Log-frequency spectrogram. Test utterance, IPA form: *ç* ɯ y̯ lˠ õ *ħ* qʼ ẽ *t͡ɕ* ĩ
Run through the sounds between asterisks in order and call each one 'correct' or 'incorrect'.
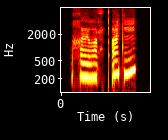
incorrect, correct, incorrect

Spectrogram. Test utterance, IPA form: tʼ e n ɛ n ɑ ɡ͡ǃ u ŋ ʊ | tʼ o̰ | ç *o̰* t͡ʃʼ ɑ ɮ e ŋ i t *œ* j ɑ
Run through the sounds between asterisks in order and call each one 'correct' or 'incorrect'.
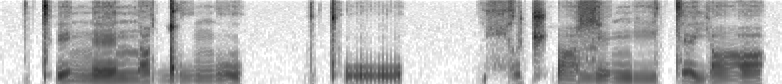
incorrect, incorrect

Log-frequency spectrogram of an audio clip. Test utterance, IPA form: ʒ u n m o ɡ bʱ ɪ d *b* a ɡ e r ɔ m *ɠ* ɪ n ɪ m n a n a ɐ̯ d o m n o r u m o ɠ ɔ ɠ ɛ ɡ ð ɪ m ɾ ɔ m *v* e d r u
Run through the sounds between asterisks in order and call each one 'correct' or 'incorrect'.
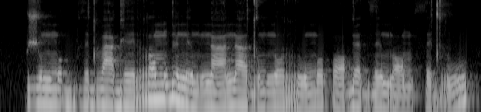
incorrect, correct, incorrect

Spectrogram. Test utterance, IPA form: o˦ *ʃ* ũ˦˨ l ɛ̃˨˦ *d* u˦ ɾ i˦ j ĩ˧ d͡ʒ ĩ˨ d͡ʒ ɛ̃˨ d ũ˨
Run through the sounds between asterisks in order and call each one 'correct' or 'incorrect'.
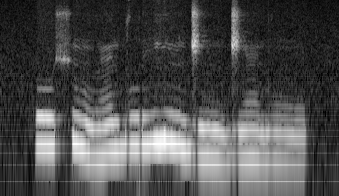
correct, correct

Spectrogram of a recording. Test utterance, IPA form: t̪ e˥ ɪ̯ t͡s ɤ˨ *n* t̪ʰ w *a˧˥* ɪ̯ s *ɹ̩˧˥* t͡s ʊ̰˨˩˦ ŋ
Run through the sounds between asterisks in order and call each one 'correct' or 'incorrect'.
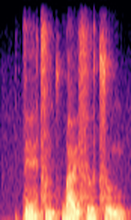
incorrect, incorrect, correct

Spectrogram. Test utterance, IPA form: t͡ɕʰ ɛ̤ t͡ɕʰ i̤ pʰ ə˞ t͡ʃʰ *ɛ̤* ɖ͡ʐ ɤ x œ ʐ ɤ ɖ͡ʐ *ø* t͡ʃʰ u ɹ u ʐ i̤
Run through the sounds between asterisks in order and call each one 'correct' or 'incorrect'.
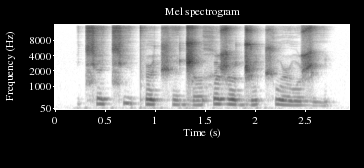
correct, incorrect

